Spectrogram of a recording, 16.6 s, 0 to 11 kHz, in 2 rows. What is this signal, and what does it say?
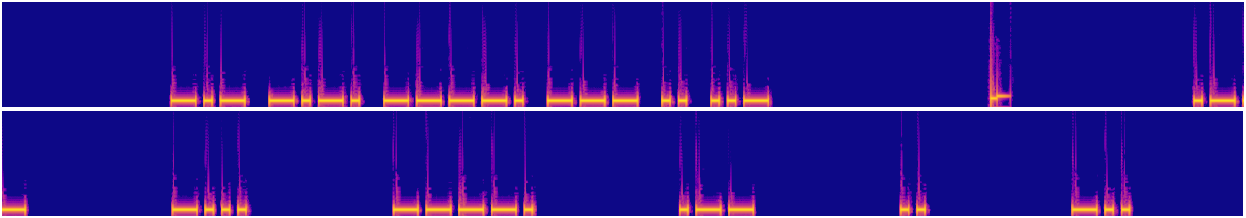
Morse code, heard as a keyed tone, about 22 wpm, spaced as for 11 wpm, 700 Hz. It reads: KC9OIU WB9WID
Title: USA Call Signs - 6 Characters - 6x Character Spacing - 22wpm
